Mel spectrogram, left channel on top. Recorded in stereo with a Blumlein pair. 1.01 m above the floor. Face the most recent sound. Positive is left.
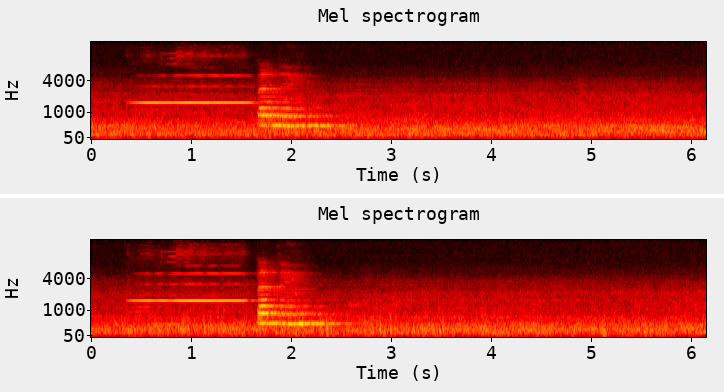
turn(degrees=-60)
